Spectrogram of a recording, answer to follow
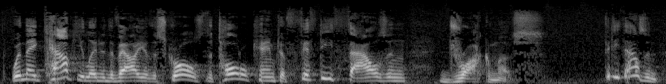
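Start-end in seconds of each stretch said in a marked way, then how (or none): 6.0-6.6 amazed emphasis. Real, not acted. Repeats sum in amazement.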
